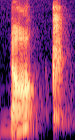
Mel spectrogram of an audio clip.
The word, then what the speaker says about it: knock: then we have the spelled with k in like kneel knee knock knot knife knit and knack and oh knits down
